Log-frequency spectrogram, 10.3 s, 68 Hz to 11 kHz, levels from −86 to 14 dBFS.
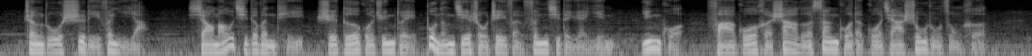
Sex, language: male, Chinese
